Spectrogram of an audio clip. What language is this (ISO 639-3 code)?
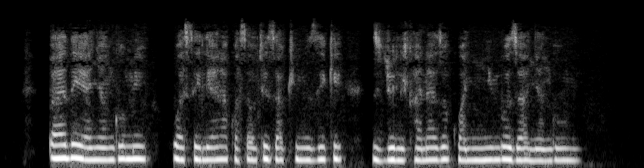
swa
